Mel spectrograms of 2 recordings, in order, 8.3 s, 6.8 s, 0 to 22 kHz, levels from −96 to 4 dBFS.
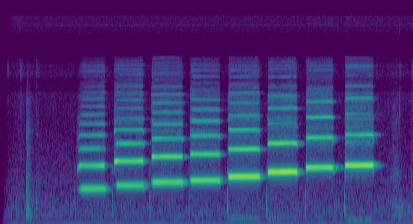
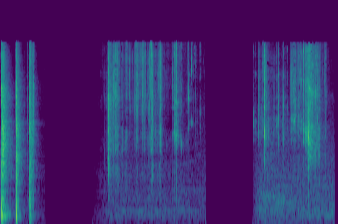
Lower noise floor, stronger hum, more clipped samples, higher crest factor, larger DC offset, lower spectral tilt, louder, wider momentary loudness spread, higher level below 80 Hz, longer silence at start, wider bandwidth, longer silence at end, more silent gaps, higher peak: first, -69 dBFS vs -47 dBFS; neither; neither; second, 12 dB vs 32 dB; neither; second, 0 dB/octave vs -2 dB/octave; first, -21 LUFS vs -29 LUFS; second, 10 LU vs 18 LU; second, -76 dBFS vs -50 dBFS; first, 1.55 s vs 0 s; second, 8.4 kHz vs 11.5 kHz; first, 0.7 s vs 0.35 s; second, none vs 0.91-1.84 s, 4.13-5.04 s; second, -10 dBFS vs 0 dBFS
